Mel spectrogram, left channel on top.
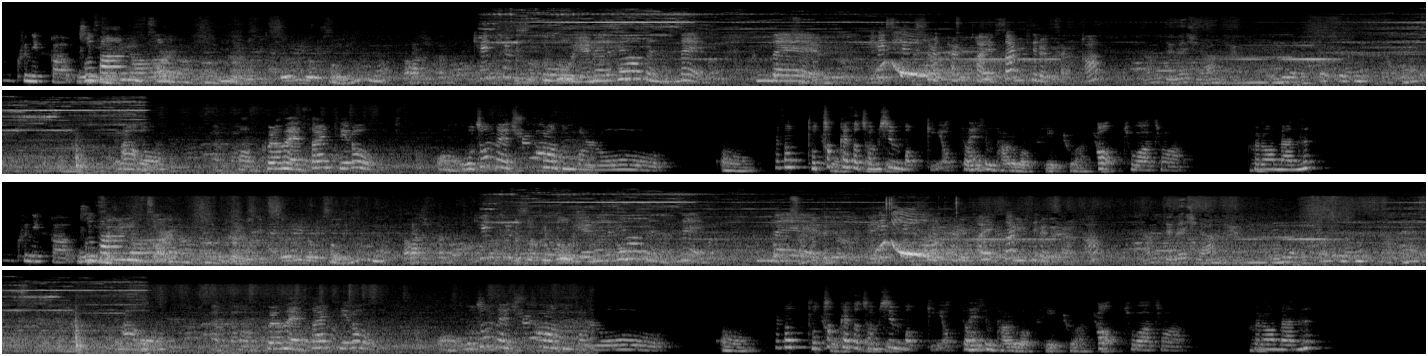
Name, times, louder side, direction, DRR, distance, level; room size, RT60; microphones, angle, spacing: voice 1, 0.0-1.9 2.2-2.5 4.7-8.2 8.7-11.0 15.4-15.9 16.6-18.1 18.6-20.8 22.1-24.0 25.2-26.0 26.8-27.3, left 2 dB, 45° left, 3 dB, 0.6 m, -30 dB
voice 2, 0.7-2.2 2.7-3.9 8.0-8.3 12.2-15.9 16.7-16.9 18.7-18.9 21.4-21.7 22.5-23.2 23.8-25.3 26.7-26.9 27.2-27.3, equal, 10° left, 0 dB, 0.7 m, -33 dB
sound 1, 0.9-20.2, right 3 dB, 55° right, 0.4 m, -31 dB
sound 2, 4.8-11.1 11.4-15.7, left 4 dB, 75° left, 0.9 m, -32 dB
3.1 x 2.4 x 3.1 m, 0.34 s
head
